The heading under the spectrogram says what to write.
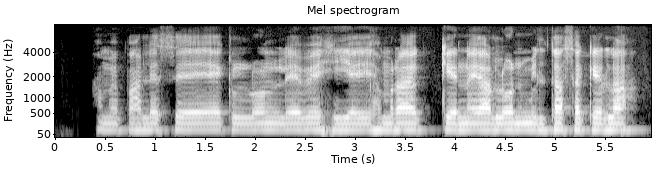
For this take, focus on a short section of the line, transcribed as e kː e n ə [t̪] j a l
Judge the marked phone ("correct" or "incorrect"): incorrect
